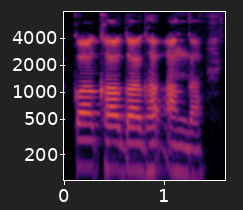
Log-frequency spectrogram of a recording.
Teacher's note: क वर्ग है जो कंठ से उच्चारण होता है।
